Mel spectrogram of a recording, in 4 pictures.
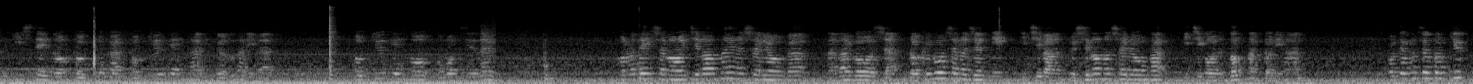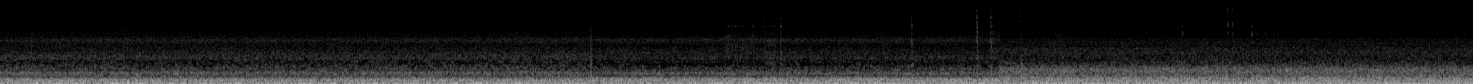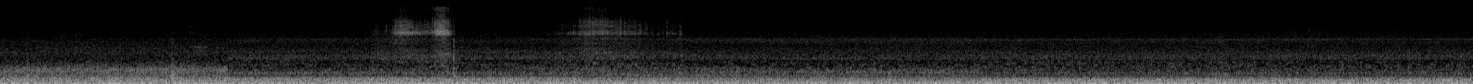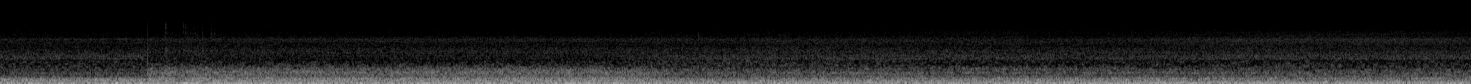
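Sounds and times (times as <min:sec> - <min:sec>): train wheels rumbling: 0:23.0 - 0:47.8.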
